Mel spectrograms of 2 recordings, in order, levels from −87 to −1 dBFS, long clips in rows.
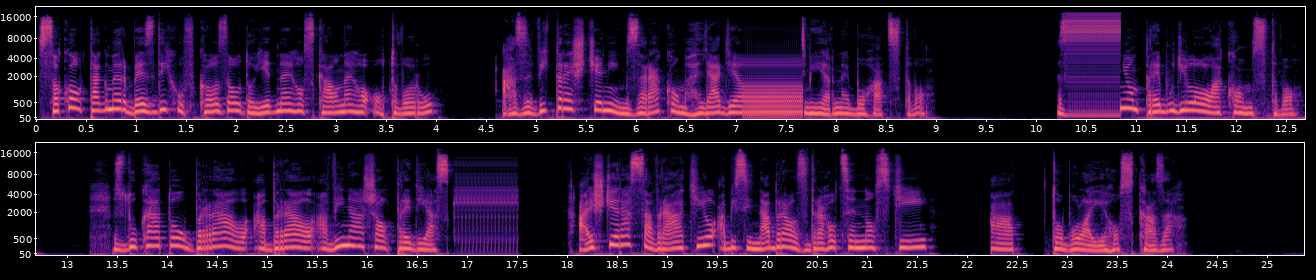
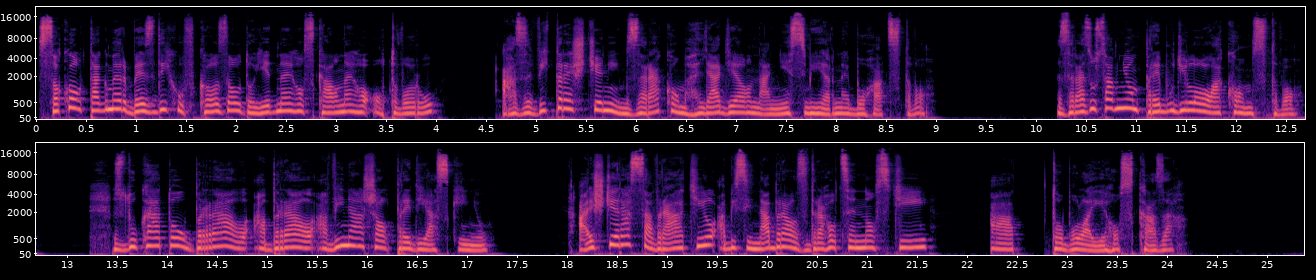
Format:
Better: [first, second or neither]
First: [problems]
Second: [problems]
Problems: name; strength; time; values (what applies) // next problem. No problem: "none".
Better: second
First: audio freezing; at 7 s for 0.5 s, at 10 s for 0.5 s and at 17 s for 0.5 s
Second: none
